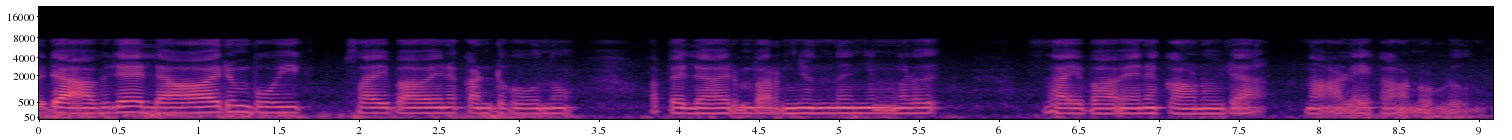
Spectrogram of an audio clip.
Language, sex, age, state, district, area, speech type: Malayalam, female, 60+, Kerala, Malappuram, rural, spontaneous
